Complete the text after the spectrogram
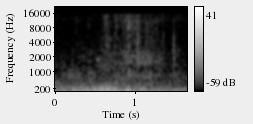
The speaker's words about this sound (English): Just think about it in your mind while I take a drink of lovely water.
